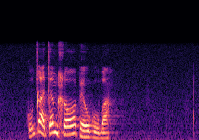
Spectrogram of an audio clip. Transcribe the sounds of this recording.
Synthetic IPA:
kʼuǀaǀem̩ɬɔpʰɛukʼuːɓa

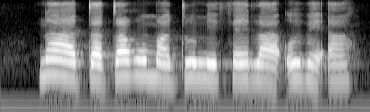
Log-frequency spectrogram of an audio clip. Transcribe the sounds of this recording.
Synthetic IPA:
natʼatʼaɣʊmatʼʊmɪfɛlaʔʊbɛʔa

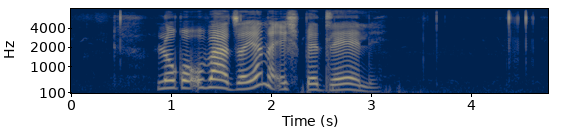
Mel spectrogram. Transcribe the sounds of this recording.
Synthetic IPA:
lɔkɔʔuβab͡ʐajanaʔeʃi̥b̥ʱɛd͡ɮʱɛːlɛ

